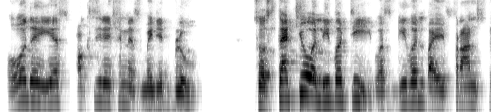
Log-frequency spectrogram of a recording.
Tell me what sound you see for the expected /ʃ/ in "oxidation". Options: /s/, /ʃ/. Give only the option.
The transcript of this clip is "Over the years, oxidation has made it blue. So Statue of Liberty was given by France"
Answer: /ʃ/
